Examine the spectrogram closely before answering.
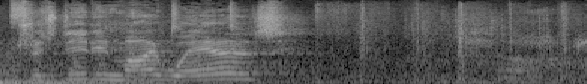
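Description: Footsteps run across a floor.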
